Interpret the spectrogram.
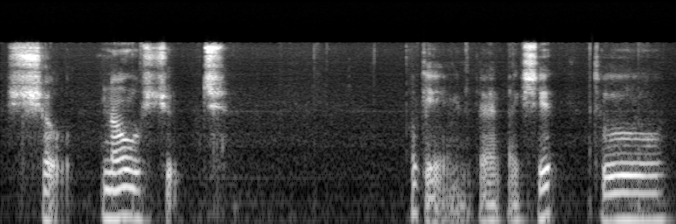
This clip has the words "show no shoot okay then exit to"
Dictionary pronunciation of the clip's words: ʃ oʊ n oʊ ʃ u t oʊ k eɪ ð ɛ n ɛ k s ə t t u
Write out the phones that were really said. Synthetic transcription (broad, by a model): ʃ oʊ n oʊ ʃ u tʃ oʊ k eɪ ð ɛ l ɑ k ʃ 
